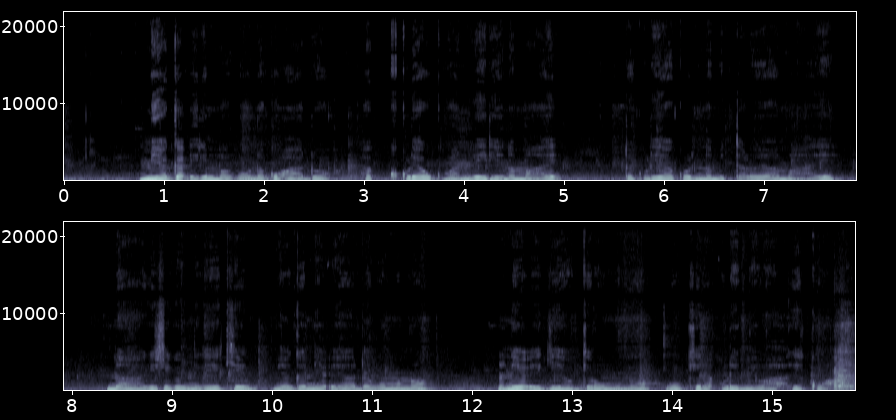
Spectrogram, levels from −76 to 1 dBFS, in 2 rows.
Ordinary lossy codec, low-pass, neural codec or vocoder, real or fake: none; none; none; real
